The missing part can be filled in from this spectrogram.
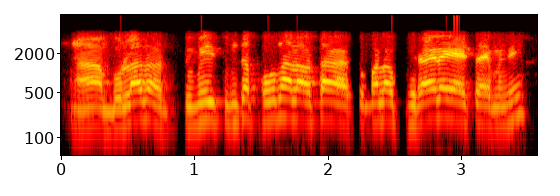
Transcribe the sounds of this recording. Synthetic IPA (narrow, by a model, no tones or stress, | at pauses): ɦãbolanat̪um̤iːt̪umt͡safonalaɦot̪at̪um̤alafʰiɾajlajajt͡saɦem̤əni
